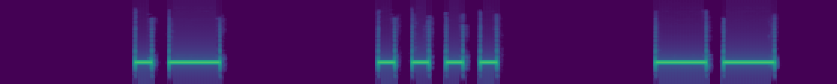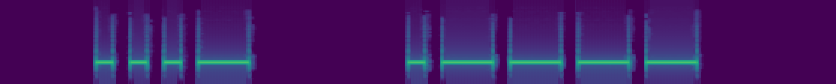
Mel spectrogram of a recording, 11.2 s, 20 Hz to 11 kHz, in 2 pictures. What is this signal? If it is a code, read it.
Morse code, heard as a keyed tone, about 10 wpm, spaced as for 6 wpm, 800 Hz. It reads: AHMV1
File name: LEZIONI / 5 LBVC / 5 LBV ws 10wpm 3645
